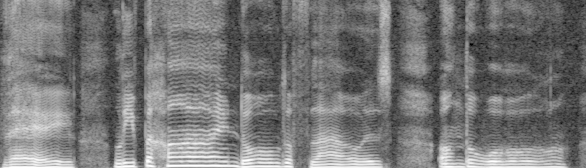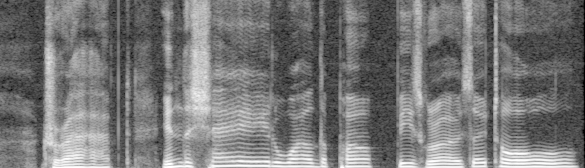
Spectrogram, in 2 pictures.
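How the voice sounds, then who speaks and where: A man voicing a defiant young male revolutionary leader in a fan fiction audiobook, with grandiose, drawn-out, theatrical delivery. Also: fairly high pitch, darkish tone, clean tone, no echo, pitched above the performer's own voice. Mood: defiant singing.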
